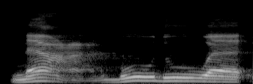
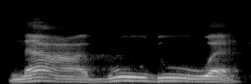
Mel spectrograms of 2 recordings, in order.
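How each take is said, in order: Both takes have the same delivery.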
